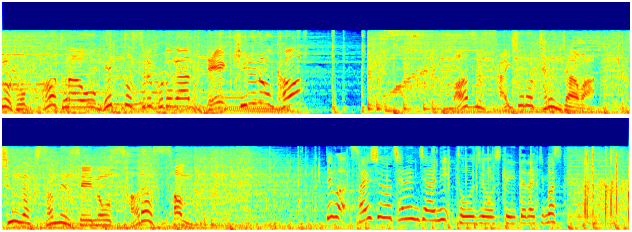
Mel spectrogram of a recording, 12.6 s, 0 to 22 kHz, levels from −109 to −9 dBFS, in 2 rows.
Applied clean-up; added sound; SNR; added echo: none; Computer keyboard; 14 dB; none.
